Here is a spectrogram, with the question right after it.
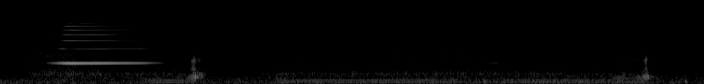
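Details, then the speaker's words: Adult demonstrating metered-dose inhaler use with a valved holding chamber: during a slow inhalation, a brief harmonica-like whistle, then quieter breathing; the chamber's flow-too-fast whistle means inspiratory flow is too fast and should not be heard. "Now, you probably heard something interesting in there that I triggered when we did that. And what that was, if you heard the harmonica sound, let me do it again. You hear harmonica sound, you should not hear the harmonica sound."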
